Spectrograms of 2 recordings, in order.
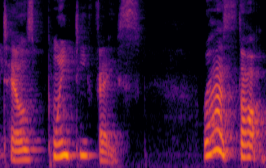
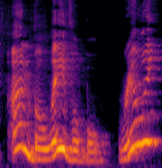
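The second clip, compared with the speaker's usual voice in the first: incredulous possum; 6 dB louder than usual. Acted. Possum answers the robot, incredulous and amused. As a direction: toss the word back, tickled.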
